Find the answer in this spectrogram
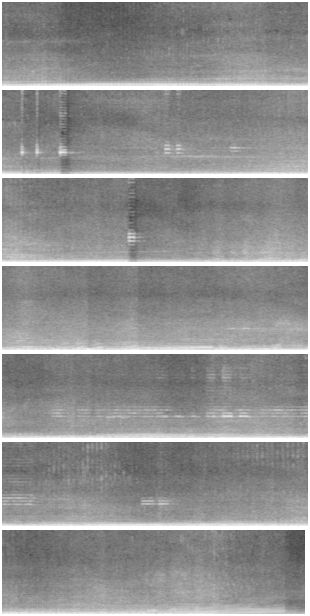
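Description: A procession of motorcycles riding past one after another, their engines running steadily with some revving that rises and falls in pitch. A few short horn toots sound along the way.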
